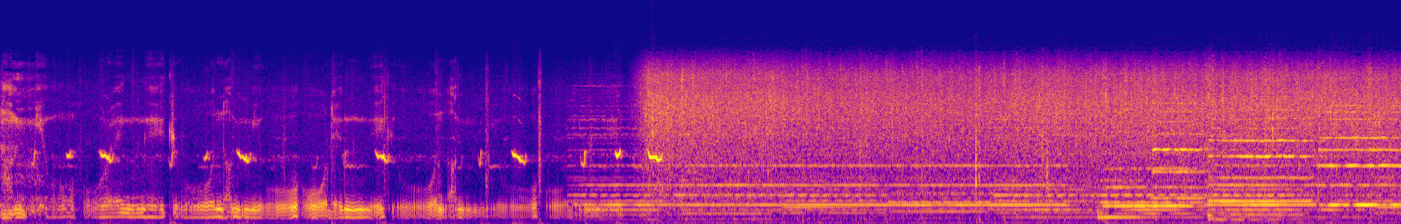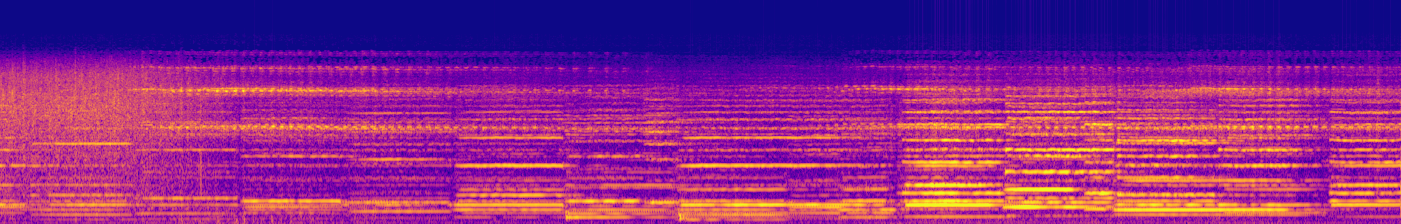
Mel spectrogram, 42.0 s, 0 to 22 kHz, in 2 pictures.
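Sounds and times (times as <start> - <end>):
heavy rain: 0.0 - 42.0
slow sad film music: 0.0 - 42.0.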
